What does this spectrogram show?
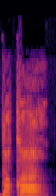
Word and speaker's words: Dhaka: Nigerian and I've also had someone born in Dhaka is it pronounced that card the captive Bangladesh yes yes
